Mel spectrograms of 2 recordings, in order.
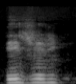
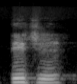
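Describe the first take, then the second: No difference in how they are said.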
